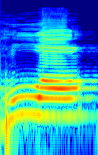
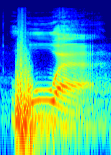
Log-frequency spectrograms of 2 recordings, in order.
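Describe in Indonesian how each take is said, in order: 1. Bunyi w itu tebal dan berat. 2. Bunyi w itu tipis, bibir tersenyum. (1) "Bagaimana contoh kesalahannya?" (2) "Waw itu huruf tipis, senyum"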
